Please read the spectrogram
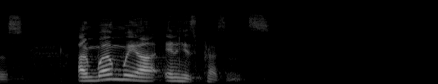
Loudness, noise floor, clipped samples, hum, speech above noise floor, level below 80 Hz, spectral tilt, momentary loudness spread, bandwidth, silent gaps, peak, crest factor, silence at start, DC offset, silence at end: -35 LUFS; -84 dBFS; under 0.1%; none; 47 dB; -90 dBFS; -4.5 dB/octave; 19 LU; 11.5 kHz; none; -18 dBFS; 22 dB; 0 s; under 0.1%; 1.7 s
